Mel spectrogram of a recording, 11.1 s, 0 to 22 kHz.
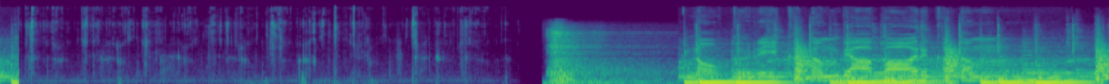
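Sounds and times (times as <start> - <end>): person chewing crunchy food: 0.0 - 5.3
loud music: 6.6 - 11.0.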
